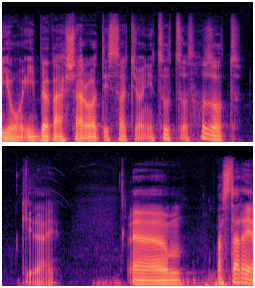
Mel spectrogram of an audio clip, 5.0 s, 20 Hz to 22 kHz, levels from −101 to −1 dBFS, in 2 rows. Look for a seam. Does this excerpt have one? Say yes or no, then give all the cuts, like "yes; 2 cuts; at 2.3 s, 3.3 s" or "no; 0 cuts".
no; 0 cuts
